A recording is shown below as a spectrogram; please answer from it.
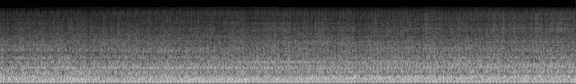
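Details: Quincy Model 325 compressor with rebuilt lower end and new starter, pump on the tank. Inspection plate and shims were siliconed against water ingress. Test run at 18-20 psi oil pressure: steady, even pumping drone, no knocks or rattles. Normal running.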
